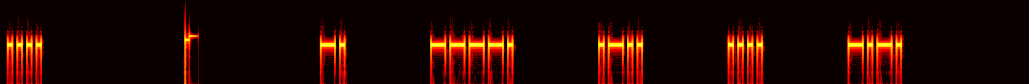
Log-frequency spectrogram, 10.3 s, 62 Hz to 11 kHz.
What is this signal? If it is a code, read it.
Morse code, heard as a keyed tone, about 25 wpm, spaced as for 9 wpm, 700 Hz. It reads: H N9LHC
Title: USA Call Signs - 6x Character Spacing - 25wpm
